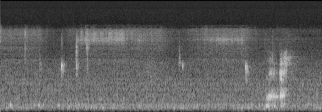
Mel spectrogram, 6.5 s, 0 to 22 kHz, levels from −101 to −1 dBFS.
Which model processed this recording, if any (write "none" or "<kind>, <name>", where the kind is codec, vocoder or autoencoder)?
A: vocoder, BigVGAN v2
